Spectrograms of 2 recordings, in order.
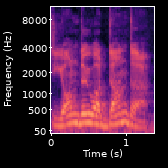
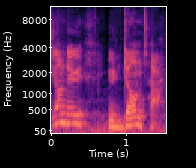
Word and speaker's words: Yondu Udonta: Quill agreed to testify against Yondu Udonta. Ooh. I pronounced that wrong, but it's Yondu Udonta.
